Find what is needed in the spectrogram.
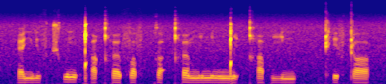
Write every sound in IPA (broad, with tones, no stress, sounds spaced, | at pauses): æ˨ nʲ l u˨ f t͡ʃʰ u˦ n ǃʼ ɒ˨ qʰ u˨ f ɒ˨ f kː ɒ˨ ʔ qʰ u˦˨ m i˦ m i˨ n ŋ͡ǃ i˨ ʔ qʰ ɒ˦ p i˦˨ nʲ | ʈʰ e˨ f ʈ ɒ˨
